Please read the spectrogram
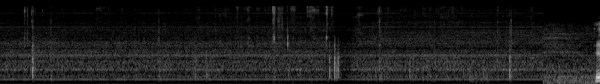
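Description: Faint steady electrical hum over quiet room noise, with a few soft ticks of handling.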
